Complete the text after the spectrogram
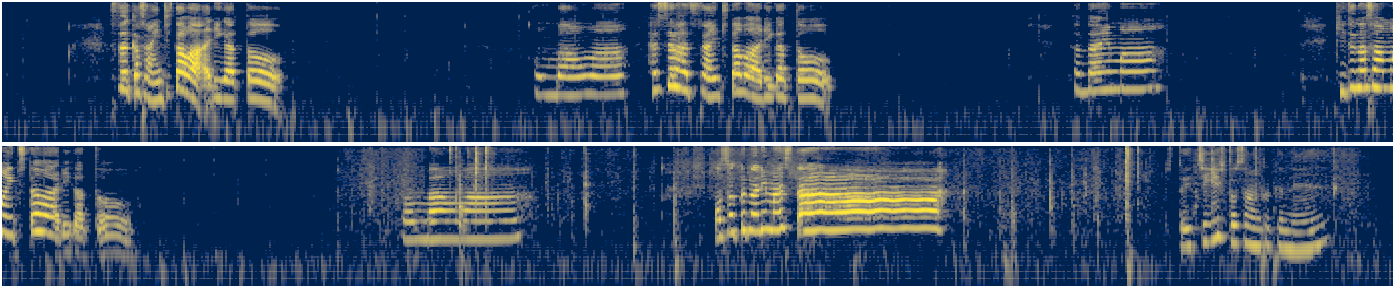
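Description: A young woman talks close to a phone microphone, with animation, in short bursts.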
